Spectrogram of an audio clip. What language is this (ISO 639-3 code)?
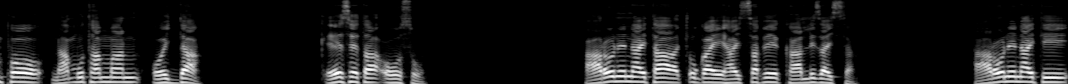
gmv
